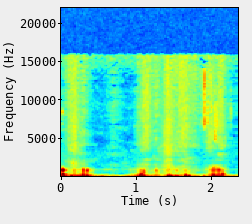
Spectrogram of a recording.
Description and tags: random rummaging
Do you have a request?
